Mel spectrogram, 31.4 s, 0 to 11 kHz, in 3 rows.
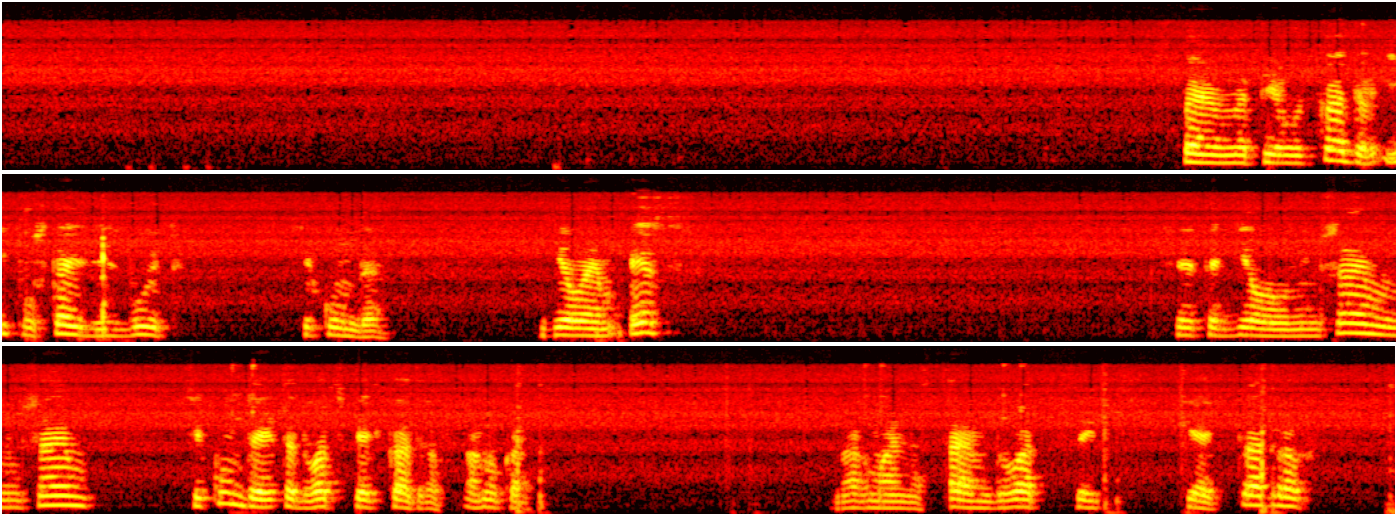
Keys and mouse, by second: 22.5 click, 24.6 space, 26.4 space, 27.3 click, 28.4 click, 31.2 space.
